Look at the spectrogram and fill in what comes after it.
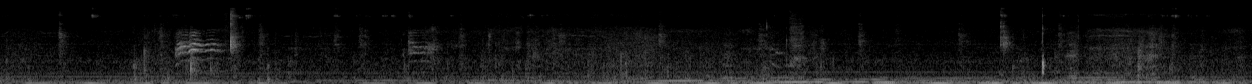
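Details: Male golden tabby cat, a domestic pet indoors with a female golden retriever, giving a short rising wavering meow near the start, then quiet low rumbling and faint rustling indoors.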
